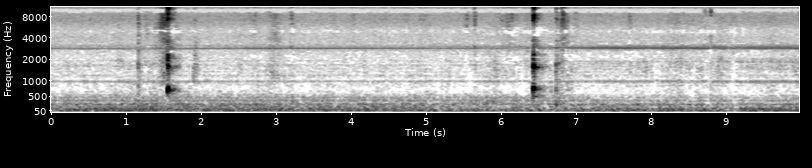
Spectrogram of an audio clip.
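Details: Hiccups in a 12-month-old baby sitting in a bouncer: two sharp, short hiccups about five seconds apart over a quiet room hum.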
